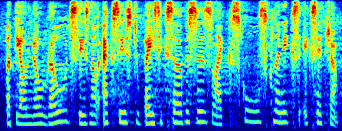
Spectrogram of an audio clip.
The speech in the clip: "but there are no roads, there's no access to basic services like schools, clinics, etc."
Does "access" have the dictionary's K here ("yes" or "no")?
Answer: yes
